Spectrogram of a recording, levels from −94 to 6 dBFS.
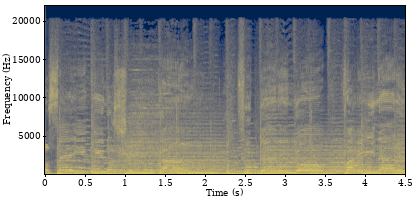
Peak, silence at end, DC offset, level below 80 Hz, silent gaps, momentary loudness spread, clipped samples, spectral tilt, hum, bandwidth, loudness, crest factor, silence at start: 0 dBFS; 0 s; under 0.1%; -16 dBFS; none; 2 LU; under 0.1%; -5 dB/octave; none; over 20 kHz; -10 LUFS; 10 dB; 0 s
